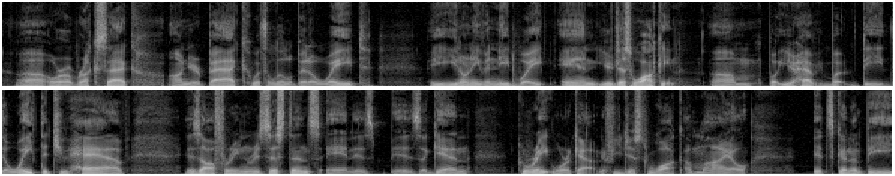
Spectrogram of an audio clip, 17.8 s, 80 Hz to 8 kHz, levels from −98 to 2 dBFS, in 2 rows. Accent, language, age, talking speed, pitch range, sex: American, English, 50-69, 175 wpm, 80-95 Hz, male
